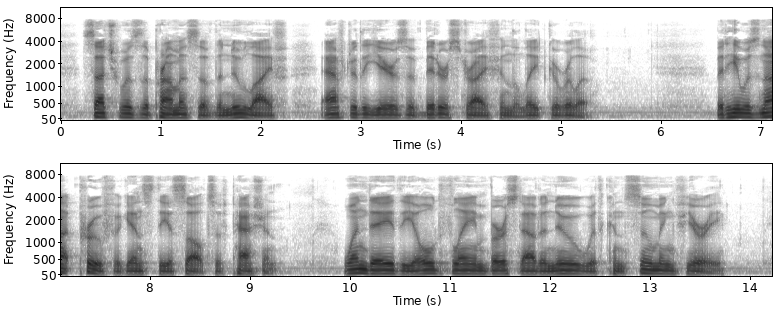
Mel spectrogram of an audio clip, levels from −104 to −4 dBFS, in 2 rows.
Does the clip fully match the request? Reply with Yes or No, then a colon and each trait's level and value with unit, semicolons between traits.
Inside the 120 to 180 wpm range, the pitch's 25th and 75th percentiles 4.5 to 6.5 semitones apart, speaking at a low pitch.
No: average, 165 wpm; average, 3.8 semitones; very low, 85 Hz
